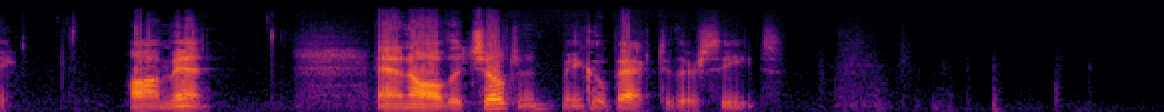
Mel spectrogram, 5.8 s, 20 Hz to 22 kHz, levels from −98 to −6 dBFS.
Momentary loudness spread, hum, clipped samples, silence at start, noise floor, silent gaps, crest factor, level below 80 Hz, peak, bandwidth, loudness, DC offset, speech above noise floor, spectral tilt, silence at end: 17 LU; none; under 0.1%; 0 s; -86 dBFS; none; 24 dB; -80 dBFS; -14 dBFS; 16 kHz; -35 LUFS; under 0.1%; 51 dB; -2.5 dB/octave; 1.95 s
